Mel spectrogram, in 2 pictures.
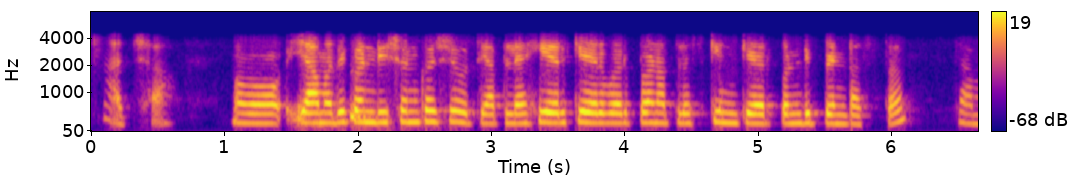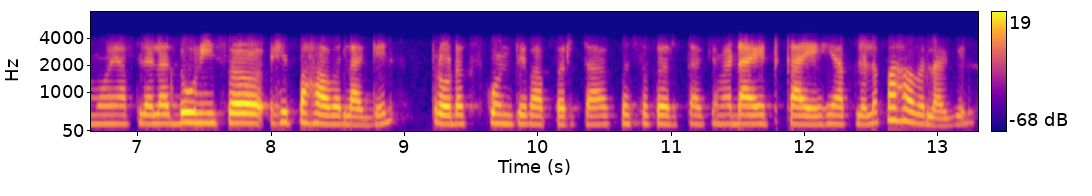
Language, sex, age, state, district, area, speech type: Marathi, female, 18-30, Maharashtra, Osmanabad, rural, conversation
